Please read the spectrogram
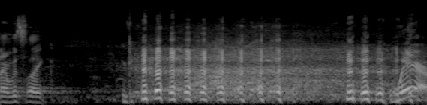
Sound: laughing; audience laughing

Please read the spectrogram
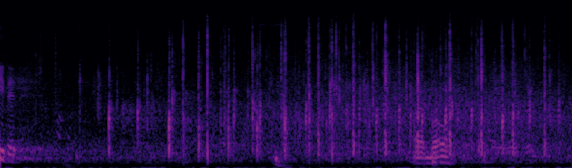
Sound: audience applauding

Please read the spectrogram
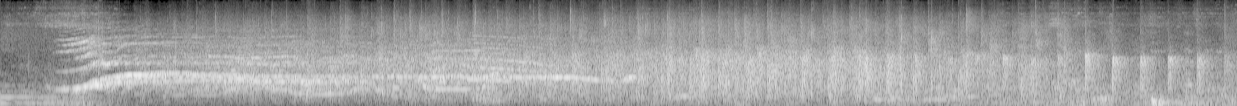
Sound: applause, cheers

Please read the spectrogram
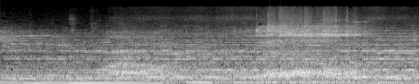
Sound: growling

